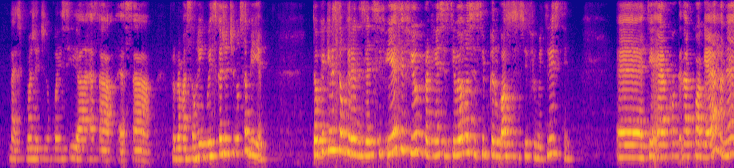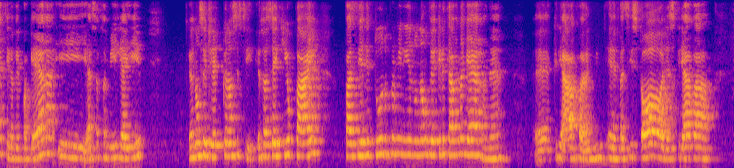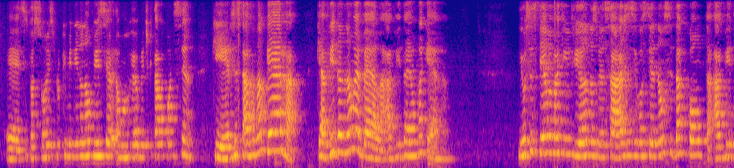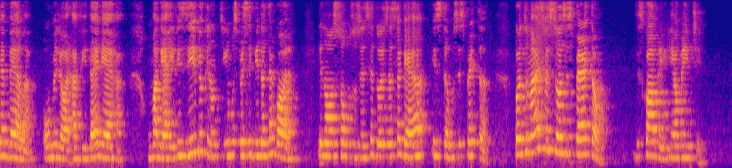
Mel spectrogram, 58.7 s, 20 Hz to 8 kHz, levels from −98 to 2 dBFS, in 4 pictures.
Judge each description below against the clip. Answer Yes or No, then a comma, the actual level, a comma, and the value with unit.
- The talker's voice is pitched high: Yes, high, 230 Hz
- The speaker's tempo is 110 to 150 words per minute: No, average, 175 wpm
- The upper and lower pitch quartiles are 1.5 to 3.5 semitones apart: No, average, 3.9 semitones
